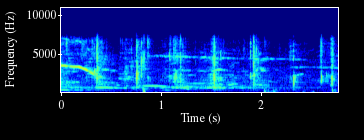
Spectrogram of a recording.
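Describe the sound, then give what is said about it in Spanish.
Concert audience chanting together in an outdoor crowd at a Malvinas vigil in 2019. Many raised voices blend into a rhythmic chant, broken by a few sharp, loud hits. “Una más y no jodemos más, canta el público.”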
